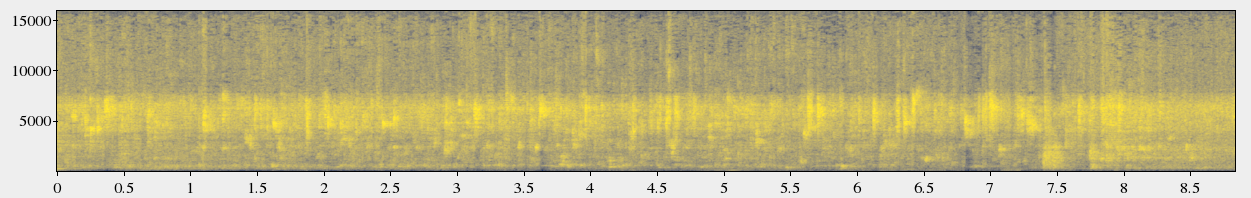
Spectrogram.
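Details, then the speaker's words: First test of new waste pipes for an upstairs macerator toilet: water poured down gushes and splashes steadily through the pipe with no gurgling stalls or knocking; the new drain is flowing freely. "I'm chucking it down here so I can hear it wiggling away"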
